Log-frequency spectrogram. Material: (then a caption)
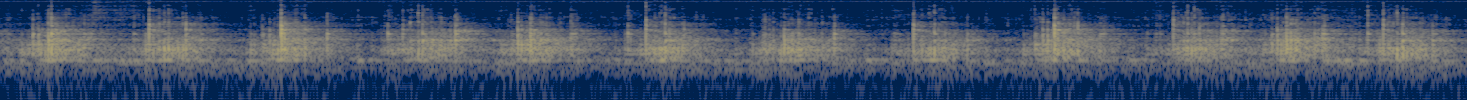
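Wood, glass. A single glass marble rolls in circles along the rim groove of a shallow, solid oval wooden plate that is tilted by hand. It makes a steady midrange rumble that swells and fades in a regular cycle, with faint ticks and clicks mixed in.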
